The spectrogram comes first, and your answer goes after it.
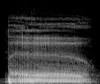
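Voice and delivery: long, low, loud boo; deep, sustained mock jeer; crowd booing. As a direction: imitate a disapproving crowd with a deep "boooo". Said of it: "They were like".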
